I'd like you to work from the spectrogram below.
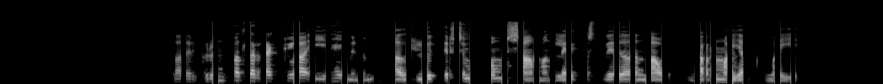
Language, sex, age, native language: Icelandic, male, 40-49, Icelandic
